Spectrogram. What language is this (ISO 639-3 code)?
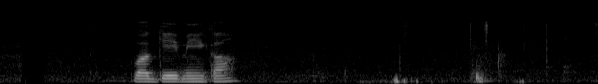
sin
